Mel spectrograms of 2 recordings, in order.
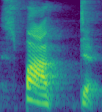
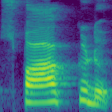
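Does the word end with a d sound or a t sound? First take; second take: t sound; d sound. First: The word ends with a t sound. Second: The word ends with a d sound. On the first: The speaker calls it right. "ట్ ట్ పలకాలండి" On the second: The speaker calls it wrong. "ఇలా చదవకూడదు... డా కాదండి"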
